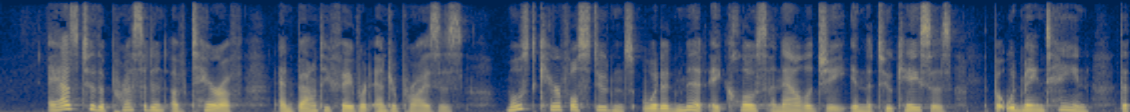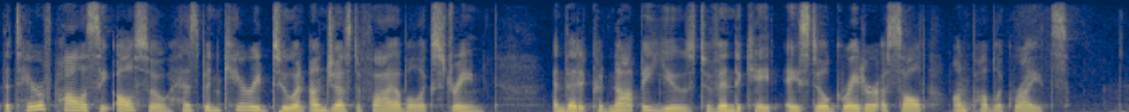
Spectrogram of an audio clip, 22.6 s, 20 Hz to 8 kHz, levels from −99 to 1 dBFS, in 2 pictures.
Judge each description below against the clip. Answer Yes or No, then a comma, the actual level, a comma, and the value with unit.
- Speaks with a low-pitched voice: No, medium, 170 Hz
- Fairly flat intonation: No, average, 4.3 semitones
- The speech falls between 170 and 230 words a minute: No, average, 140 wpm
